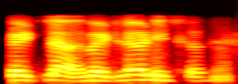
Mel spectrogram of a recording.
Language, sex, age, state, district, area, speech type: Marathi, male, 18-30, Maharashtra, Thane, urban, conversation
